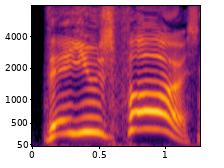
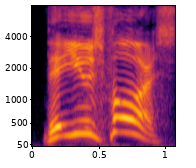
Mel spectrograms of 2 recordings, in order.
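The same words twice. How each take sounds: First: The pitch climbs higher as the voice gets louder. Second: The pitch stays low and the voice turns gruff. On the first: The speaker calls it right. "his pitch goes up when he yells" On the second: The speaker calls it wrong. "they just keep getting gruffer and gruffer and, and stay in the same range"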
